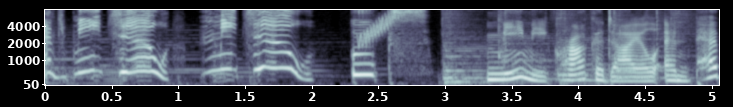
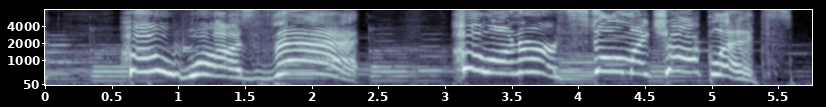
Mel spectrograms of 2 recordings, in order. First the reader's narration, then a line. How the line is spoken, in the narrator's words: Hasty Rhino shouting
